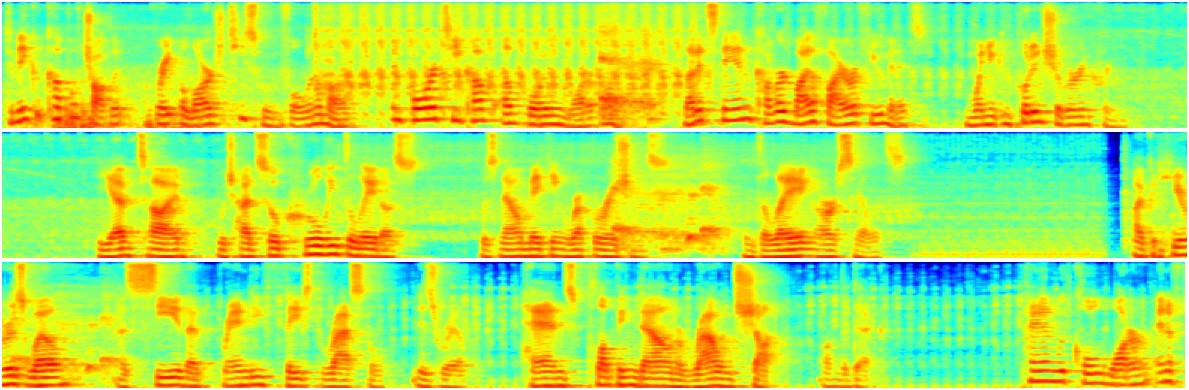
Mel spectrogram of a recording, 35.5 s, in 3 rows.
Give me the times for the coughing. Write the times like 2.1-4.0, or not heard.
6.0-6.6, 17.9-19.1, 23.8-24.9.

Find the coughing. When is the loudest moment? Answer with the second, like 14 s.
6 s.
